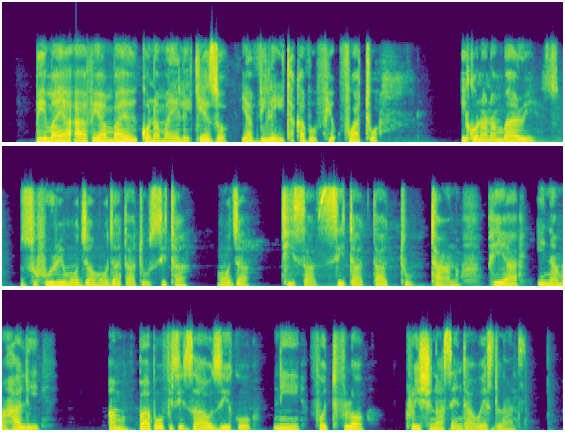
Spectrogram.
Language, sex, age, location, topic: Swahili, female, 18-24, Kisii, finance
